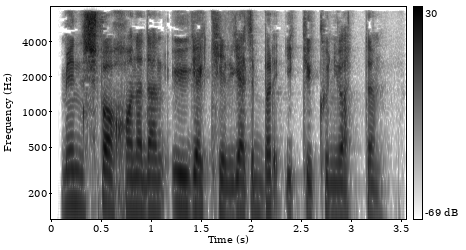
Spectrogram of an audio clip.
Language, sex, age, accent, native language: Uzbek, male, 18-24, Toshkent viloyati, Uzbek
